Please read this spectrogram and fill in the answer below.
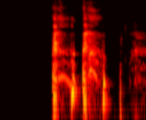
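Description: A quick run of three coughs, the first two loud and the last softer; a lingering mucus cough after flu.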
